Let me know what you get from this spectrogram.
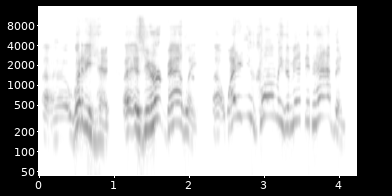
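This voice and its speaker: A man's voice: very high-pitched, very animated, quick pace, a bit bright, slightly rough, dry recording, exaggerated voice. A man playing a fussy, sardonic doctor in old-time radio comedy, trading mock insults with emphatic delivery. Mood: mock alarm. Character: sardonic, fussy male doctor, a needling family friend. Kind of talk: classic 1940s radio comedy acting.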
